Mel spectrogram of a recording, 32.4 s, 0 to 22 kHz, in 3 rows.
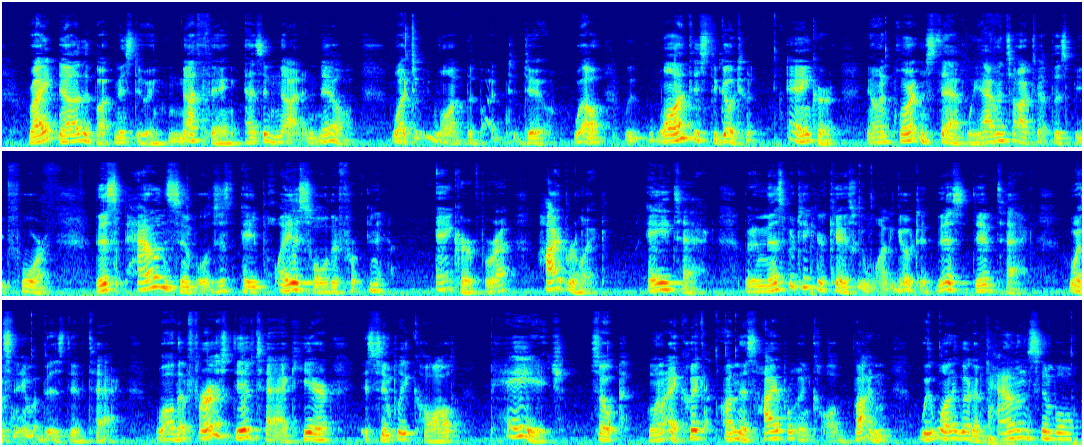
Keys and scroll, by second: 31.3-32.4 typing.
